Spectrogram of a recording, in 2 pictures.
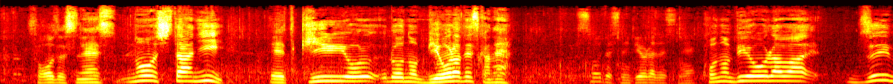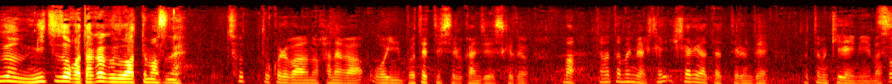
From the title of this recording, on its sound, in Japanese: くにたち大学通り3番からスタート現場から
